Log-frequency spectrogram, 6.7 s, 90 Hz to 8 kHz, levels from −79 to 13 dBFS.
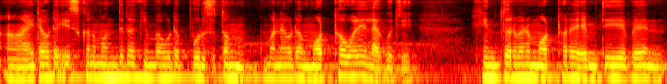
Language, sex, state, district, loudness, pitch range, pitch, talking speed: Odia, male, Odisha, Sambalpur, -14 LUFS, 120-130 Hz, 125 Hz, 170 wpm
